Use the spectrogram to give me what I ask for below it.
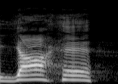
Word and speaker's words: Yahweh: And we don't even really know exactly how it would be pronounced, but by now there's scholarly consensus that essentially, if you were to read this in the ancient Hebrew, it's a very old language, that it would be essentially Yahweh.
